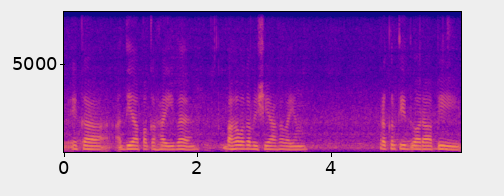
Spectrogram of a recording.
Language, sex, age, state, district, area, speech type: Sanskrit, female, 45-60, Tamil Nadu, Coimbatore, urban, spontaneous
